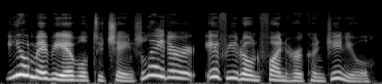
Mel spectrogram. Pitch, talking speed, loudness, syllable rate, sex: 245 Hz, 205 wpm, -17 LUFS, 5.0 syllables/s, female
